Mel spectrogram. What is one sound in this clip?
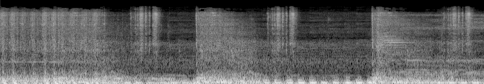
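A shotgun fires several loud blasts in an echoing hall.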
